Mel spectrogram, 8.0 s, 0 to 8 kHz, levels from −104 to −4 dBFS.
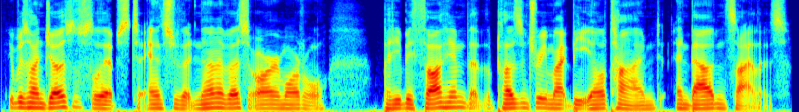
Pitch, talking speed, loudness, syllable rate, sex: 115 Hz, 210 wpm, -20 LUFS, 5.7 syllables/s, male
